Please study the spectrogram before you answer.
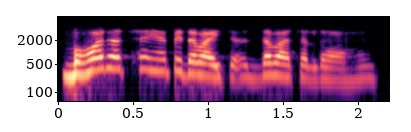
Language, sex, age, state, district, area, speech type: Hindi, female, 18-30, Bihar, Samastipur, urban, conversation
